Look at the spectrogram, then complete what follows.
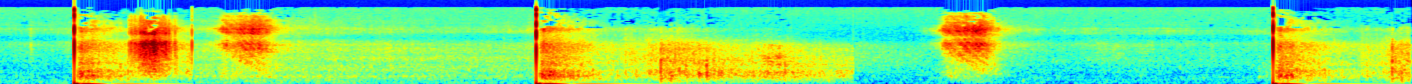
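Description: Zeus Fireworks Moonraker firework rockets: short hissing launches, and three sharp bangs as rockets burst about half a second, four seconds and nine and a half seconds in, each bang fading away over a second or two.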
